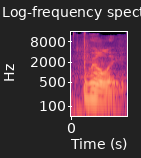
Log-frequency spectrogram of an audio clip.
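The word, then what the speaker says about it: Willey: We had lots of fun with the sisters in Willie, Iowa. Was this? Willie. It's a town of about 200 some people. I don't understand Willie. Spell it. W-I-L-L-E-Y. Exactly. Willie.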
